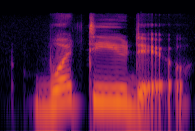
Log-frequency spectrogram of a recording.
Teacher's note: Said in a flat neutral tone, it can sound almost like an interrogation.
